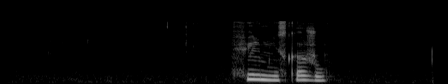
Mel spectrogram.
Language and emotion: Russian, neutral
